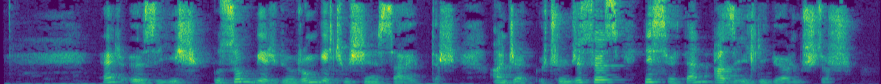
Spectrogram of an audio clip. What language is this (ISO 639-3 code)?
tur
